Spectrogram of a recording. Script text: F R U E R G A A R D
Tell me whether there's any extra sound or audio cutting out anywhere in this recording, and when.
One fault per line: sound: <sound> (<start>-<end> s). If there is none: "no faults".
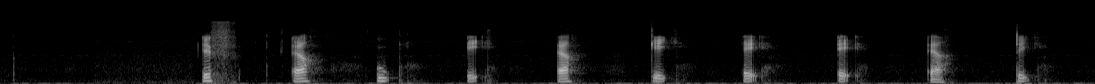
no faults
